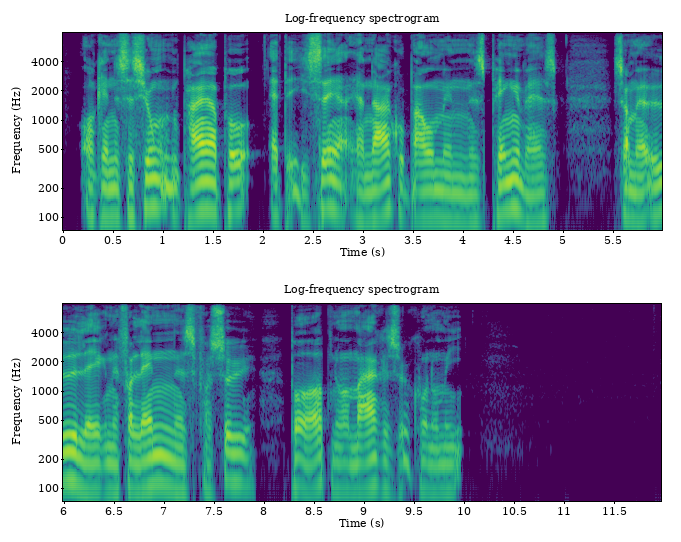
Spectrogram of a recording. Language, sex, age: Danish, male, 66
